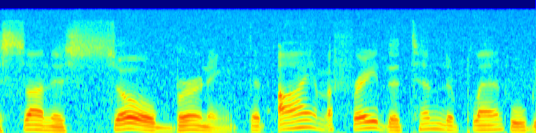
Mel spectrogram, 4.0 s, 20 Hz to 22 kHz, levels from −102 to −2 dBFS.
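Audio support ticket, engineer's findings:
No fault found; room noise about 23 dB down.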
